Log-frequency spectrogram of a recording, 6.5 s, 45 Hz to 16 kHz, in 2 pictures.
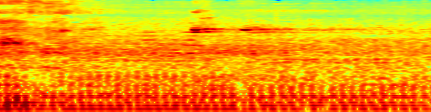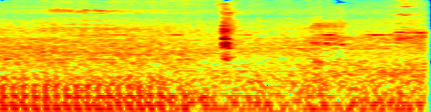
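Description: TVS Apache RTR 200 4V's single-cylinder engine idling steadily, heard up close, with one sharp click about five seconds in.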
